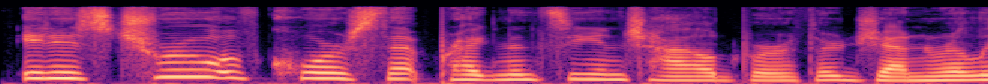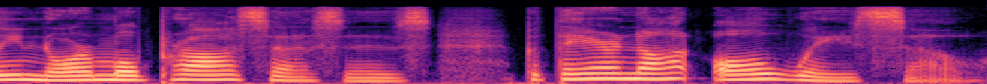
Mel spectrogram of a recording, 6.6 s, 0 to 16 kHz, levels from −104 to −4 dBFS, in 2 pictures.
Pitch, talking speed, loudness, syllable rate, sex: 200 Hz, 175 wpm, -17 LUFS, 5.2 syllables/s, female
